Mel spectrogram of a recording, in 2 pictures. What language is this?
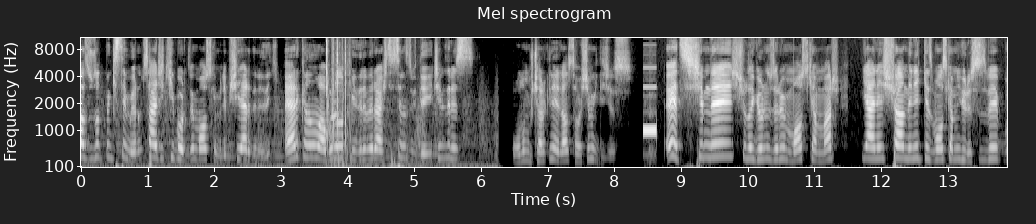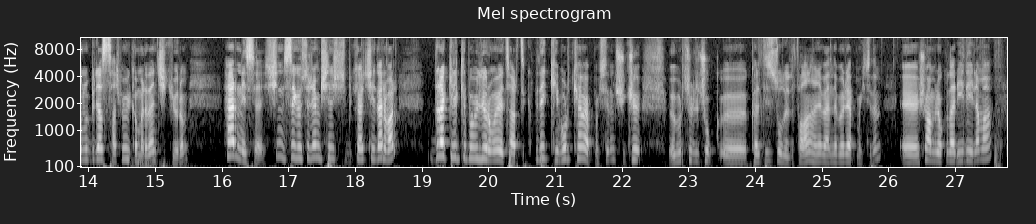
Turkish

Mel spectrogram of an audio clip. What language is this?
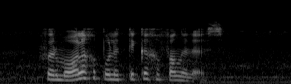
Afrikaans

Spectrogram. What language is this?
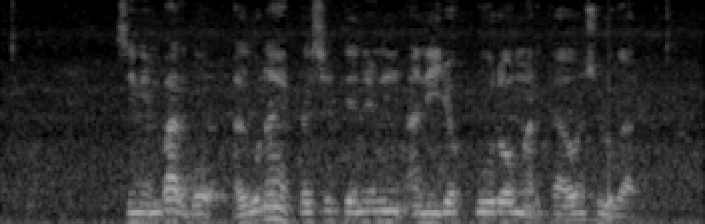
Spanish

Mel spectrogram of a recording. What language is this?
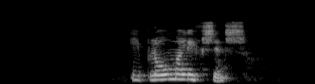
Icelandic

